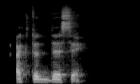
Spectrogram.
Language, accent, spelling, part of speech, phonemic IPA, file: French, France, acte de décès, noun, /ak.t(ə) də de.sɛ/, LL-Q150 (fra)-acte de décès.wav
- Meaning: death certificate (official document certifying the details of a person's death)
